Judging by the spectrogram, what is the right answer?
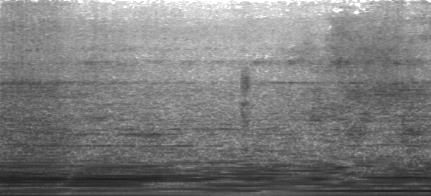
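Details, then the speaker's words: Long-stored generator, starting but not producing power, brought up to speed: a steady, even drone at governed speed with regular firing and no misses or surging. "that's all she needed"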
